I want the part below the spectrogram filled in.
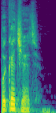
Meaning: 1. to rock, to swing, to shake, to wobble; to dandle 2. to pump 3. to toss, to roll, to pitch 4. to lift up, to chair (to toss someone up, like a group of fans their champion)
- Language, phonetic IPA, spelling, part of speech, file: Russian, [pəkɐˈt͡ɕætʲ], покачать, verb, Ru-покачать.ogg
